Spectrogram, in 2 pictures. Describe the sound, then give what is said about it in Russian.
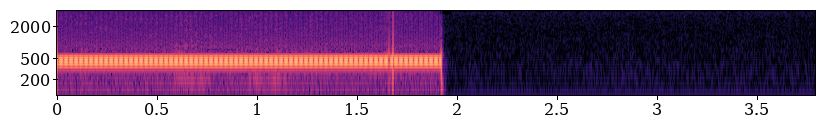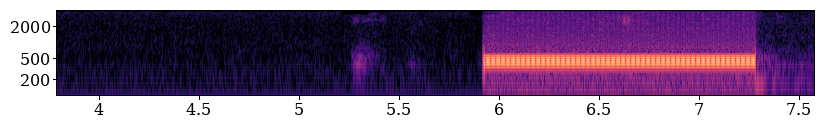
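Two long, steady, mid-pitched ringback tones of about two seconds each, separated by a few seconds of silence, play while a phone call waits to connect to an operator at an office center. “Для соединения с оператором оставайтесь на линии. Выполняется соединение с оператором.”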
